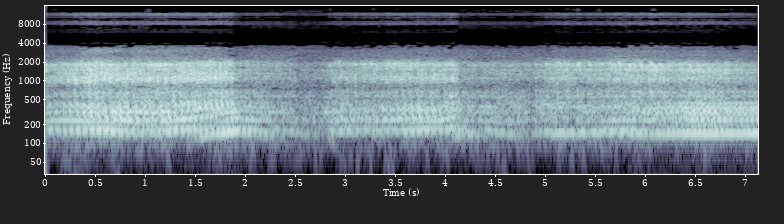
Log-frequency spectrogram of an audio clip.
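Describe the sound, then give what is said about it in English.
A car engine rumbles steadily, its pitch and loudness shifting in a few broad swells as the car is turned around, with no voices present. “Turn the car around and let us go home.”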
